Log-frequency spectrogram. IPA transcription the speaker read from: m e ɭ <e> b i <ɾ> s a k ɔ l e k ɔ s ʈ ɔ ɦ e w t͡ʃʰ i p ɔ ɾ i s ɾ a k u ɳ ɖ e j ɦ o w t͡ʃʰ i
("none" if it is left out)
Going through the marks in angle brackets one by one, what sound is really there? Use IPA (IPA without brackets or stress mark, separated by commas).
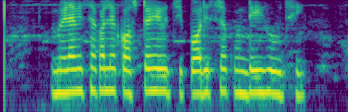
a, none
